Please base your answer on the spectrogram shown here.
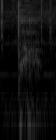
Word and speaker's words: Puck: And Puck rhymes with luck, obviously.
